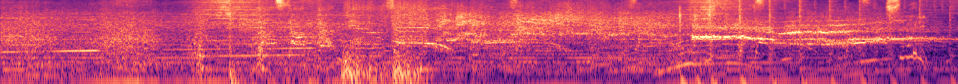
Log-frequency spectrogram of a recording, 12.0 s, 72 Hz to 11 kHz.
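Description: Keisuke's Mazda FD3S sports car racing in the Initial D anime, engine roaring with tire squeal and skidding through corners, loud and continuous, with voices talking over it.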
